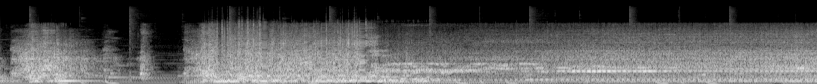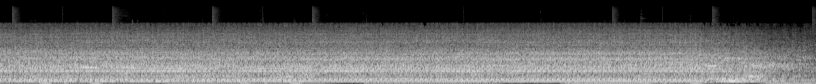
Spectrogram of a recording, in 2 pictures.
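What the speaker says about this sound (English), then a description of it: "let me kickstart the generator to show you guys something" A household petrol generator is kickstarted with a couple of loud thunking pulls and then settles into a steady, loud, close running drone with a high whine that continues to the end.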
